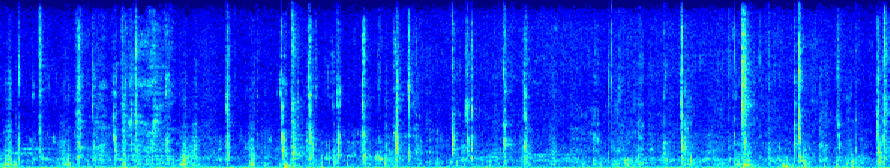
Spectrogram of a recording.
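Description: People chewing and smacking their lips while eating roast pork, rice and raw vegetables by hand: many small irregular clicks.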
